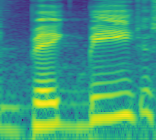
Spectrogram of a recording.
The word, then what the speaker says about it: Bigby: that we're playing as bigby like big bad big b except his name is spelled b-i-g-b-y i think that's pretty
